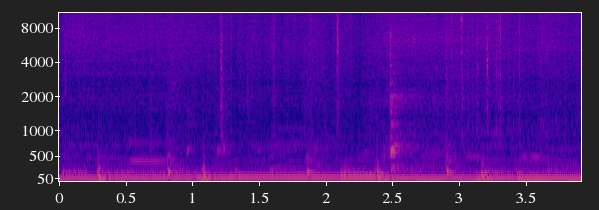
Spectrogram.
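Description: Steak sears on a hot barbecue grill with a steady close sizzle and frying hiss, interrupted by a few sharp clicks and scrapes as the meat is moved and pressed, with no talking.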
